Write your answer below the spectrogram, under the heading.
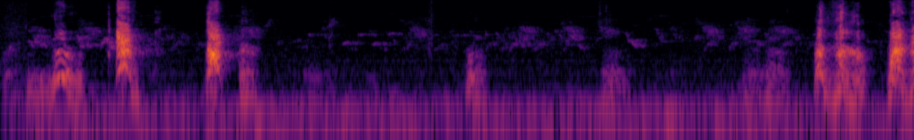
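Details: Mona Lisa, a pet Pembroke Corgi, lets out a few loud, clipped barks early on, then quieter yips, and ends with a quick double bark, while Spanish speech murmurs in the background.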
